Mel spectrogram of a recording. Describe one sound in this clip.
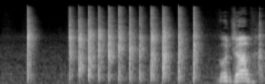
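A man claps his hands quickly.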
